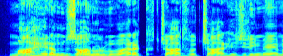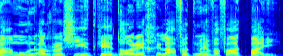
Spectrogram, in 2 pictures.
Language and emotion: Urdu, neutral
